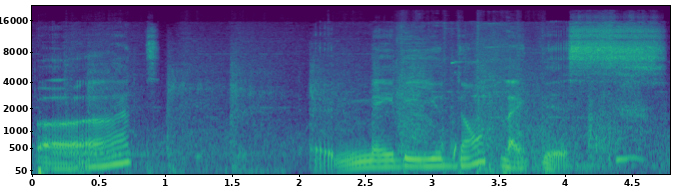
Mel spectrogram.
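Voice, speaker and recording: A man giving casual, halting and rambling live commentary as a video game streamer, often repeating words. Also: medium pitch, huge pitch swings, music in the background.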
